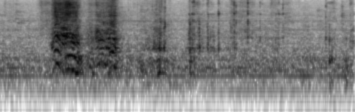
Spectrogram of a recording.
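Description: A zipper on a semi-hard radar detector carrying case pulled open in two quick rasping strokes, close by, followed by softer scraping and handling noises.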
